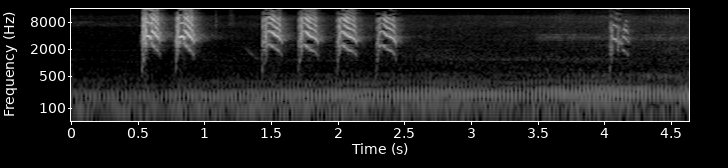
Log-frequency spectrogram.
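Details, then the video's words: Parrot giving loud, harsh squawks, six in quick succession in two groups, then a fainter single squawk over a steady low hum. "Natural parrot sounds / parrot calling sounds"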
